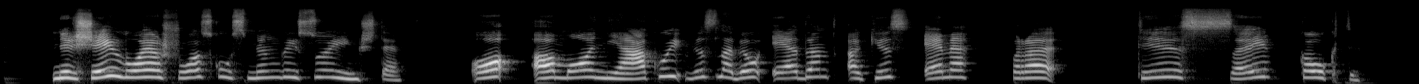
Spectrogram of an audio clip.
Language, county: Lithuanian, Šiauliai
